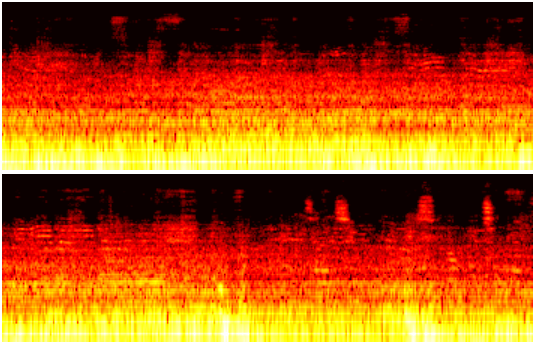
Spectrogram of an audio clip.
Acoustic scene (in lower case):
car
